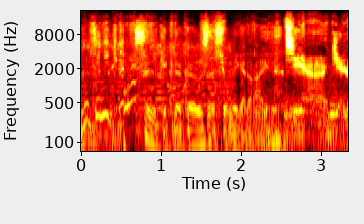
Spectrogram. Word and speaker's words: Knuckles: Oui, je sais, ça se prononce Knuckles. Que voulez-vous, c'est l'habitude.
